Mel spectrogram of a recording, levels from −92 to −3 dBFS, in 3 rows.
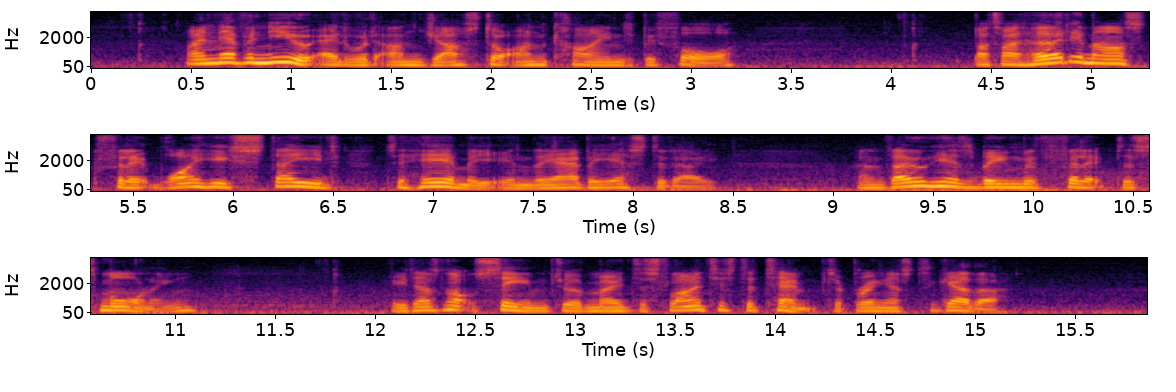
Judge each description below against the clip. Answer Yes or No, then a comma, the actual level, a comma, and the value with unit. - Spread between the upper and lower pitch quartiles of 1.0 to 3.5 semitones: No, average, 4.4 semitones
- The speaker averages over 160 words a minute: Yes, average, 180 wpm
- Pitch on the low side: Yes, low, 125 Hz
